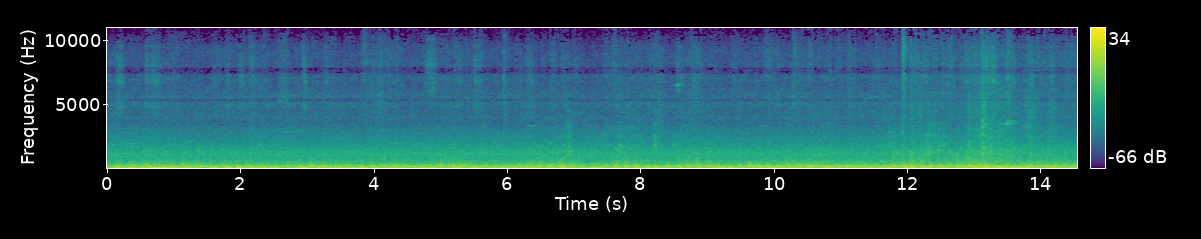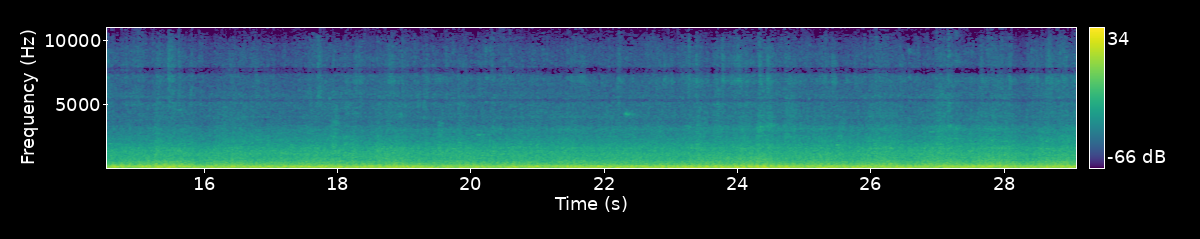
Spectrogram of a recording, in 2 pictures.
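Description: Steady rumble inside a Bombardier Comet IIM passenger coach under way: wheels running on the rails and the car body vibrating, heaviest in the low bass.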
